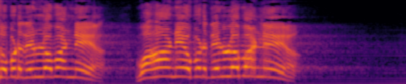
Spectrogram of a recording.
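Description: A man calls out loudly and with strong feeling through a microphone.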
